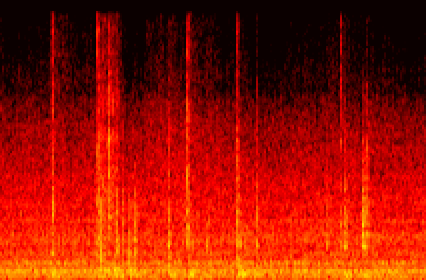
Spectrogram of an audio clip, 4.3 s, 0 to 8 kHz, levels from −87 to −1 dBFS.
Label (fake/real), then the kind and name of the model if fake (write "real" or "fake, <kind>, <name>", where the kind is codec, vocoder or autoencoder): real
